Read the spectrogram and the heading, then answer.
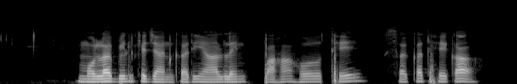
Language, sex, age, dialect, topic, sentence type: Chhattisgarhi, male, 25-30, Eastern, banking, question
